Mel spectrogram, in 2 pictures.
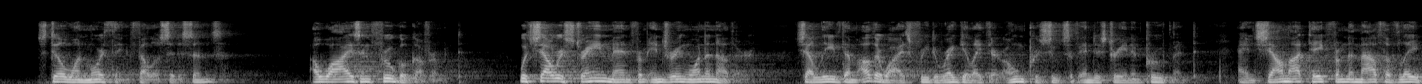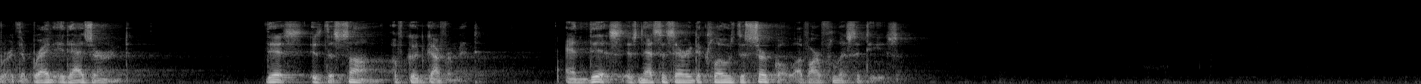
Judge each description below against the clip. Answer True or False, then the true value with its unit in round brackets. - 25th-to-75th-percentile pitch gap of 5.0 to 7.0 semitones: False (3.8 semitones)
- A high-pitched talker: False (110 Hz)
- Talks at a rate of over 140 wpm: False (135 wpm)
